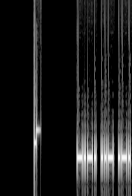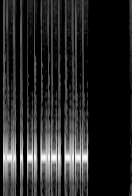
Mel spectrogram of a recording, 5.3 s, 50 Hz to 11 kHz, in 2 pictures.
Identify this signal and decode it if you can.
Morse code, heard as a keyed tone, about 36 wpm, 700 Hz. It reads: CURRENCY
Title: Sentences from Top 1500 Words - New Word Drill - 35wpm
